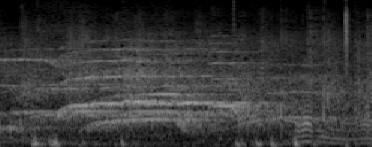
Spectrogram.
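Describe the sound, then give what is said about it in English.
An audience applauds steadily for a couple of seconds, the dense clapping mixed with cheering and chattering voices, holding at an even, fairly loud level throughout. “I'm not preaching yet, so you don't have to clap.”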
